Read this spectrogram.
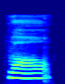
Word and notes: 老: lǎo

